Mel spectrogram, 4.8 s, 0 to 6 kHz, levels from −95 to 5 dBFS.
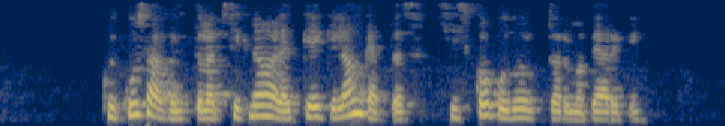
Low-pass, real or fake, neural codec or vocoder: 5.4 kHz; real; none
